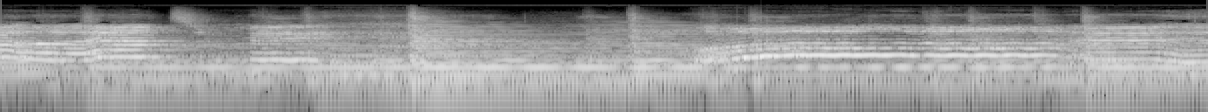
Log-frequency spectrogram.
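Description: A woman singing to a strummed steel-string acoustic guitar. In the second half she holds one long note for nearly two seconds.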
